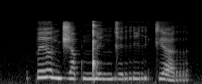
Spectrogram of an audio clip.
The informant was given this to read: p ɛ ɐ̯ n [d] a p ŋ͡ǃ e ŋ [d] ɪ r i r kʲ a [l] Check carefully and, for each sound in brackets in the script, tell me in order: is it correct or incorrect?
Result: incorrect, incorrect, incorrect

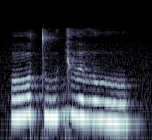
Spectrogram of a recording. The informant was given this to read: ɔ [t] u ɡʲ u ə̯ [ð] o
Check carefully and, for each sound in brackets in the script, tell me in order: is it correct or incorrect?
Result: correct, correct

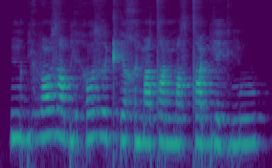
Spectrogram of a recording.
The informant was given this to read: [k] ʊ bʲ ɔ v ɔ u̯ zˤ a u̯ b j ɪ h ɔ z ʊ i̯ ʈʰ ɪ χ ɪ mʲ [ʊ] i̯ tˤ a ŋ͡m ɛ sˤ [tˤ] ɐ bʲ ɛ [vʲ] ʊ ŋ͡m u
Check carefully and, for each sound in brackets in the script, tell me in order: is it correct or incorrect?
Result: incorrect, incorrect, correct, correct

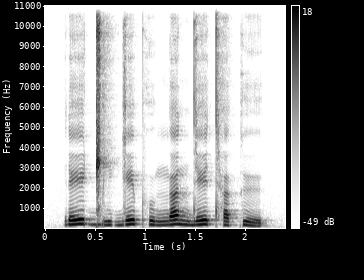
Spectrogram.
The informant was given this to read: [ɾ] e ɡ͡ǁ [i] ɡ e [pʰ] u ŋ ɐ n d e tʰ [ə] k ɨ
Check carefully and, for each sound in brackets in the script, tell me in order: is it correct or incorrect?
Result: correct, correct, correct, incorrect

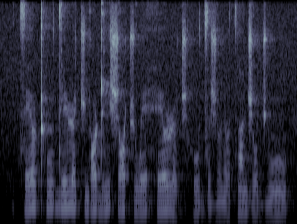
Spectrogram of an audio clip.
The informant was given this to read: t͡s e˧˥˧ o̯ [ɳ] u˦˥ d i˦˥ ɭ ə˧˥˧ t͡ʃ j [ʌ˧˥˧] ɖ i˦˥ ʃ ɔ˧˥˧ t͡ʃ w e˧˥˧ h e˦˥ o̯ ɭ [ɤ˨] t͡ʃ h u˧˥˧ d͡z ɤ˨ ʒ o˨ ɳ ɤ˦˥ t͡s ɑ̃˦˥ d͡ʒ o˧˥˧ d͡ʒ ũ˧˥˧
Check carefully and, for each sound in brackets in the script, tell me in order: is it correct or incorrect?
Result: incorrect, incorrect, correct

